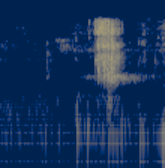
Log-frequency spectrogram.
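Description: Near silence, broken a little past halfway by one brief, faint rustle lasting about a quarter of a second.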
